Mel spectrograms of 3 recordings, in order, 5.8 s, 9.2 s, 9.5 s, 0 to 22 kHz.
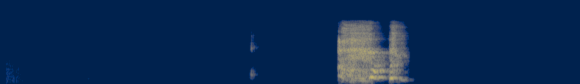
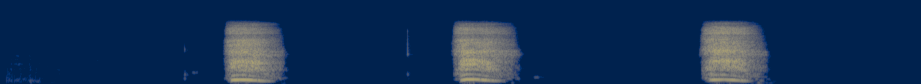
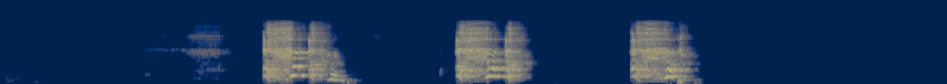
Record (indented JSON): {
  "cough_length": "5.8 s",
  "cough_amplitude": 31378,
  "cough_signal_mean_std_ratio": 0.25,
  "exhalation_length": "9.2 s",
  "exhalation_amplitude": 29741,
  "exhalation_signal_mean_std_ratio": 0.31,
  "three_cough_length": "9.5 s",
  "three_cough_amplitude": 26173,
  "three_cough_signal_mean_std_ratio": 0.38,
  "survey_phase": "beta (2021-08-13 to 2022-03-07)",
  "age": "18-44",
  "gender": "Female",
  "wearing_mask": "No",
  "symptom_headache": true,
  "smoker_status": "Never smoked",
  "respiratory_condition_asthma": false,
  "respiratory_condition_other": false,
  "recruitment_source": "REACT",
  "submission_delay": "3 days",
  "covid_test_result": "Negative",
  "covid_test_method": "RT-qPCR",
  "influenza_a_test_result": "Negative",
  "influenza_b_test_result": "Negative"
}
